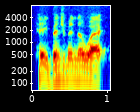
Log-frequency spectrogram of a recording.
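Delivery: ordinary delivery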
